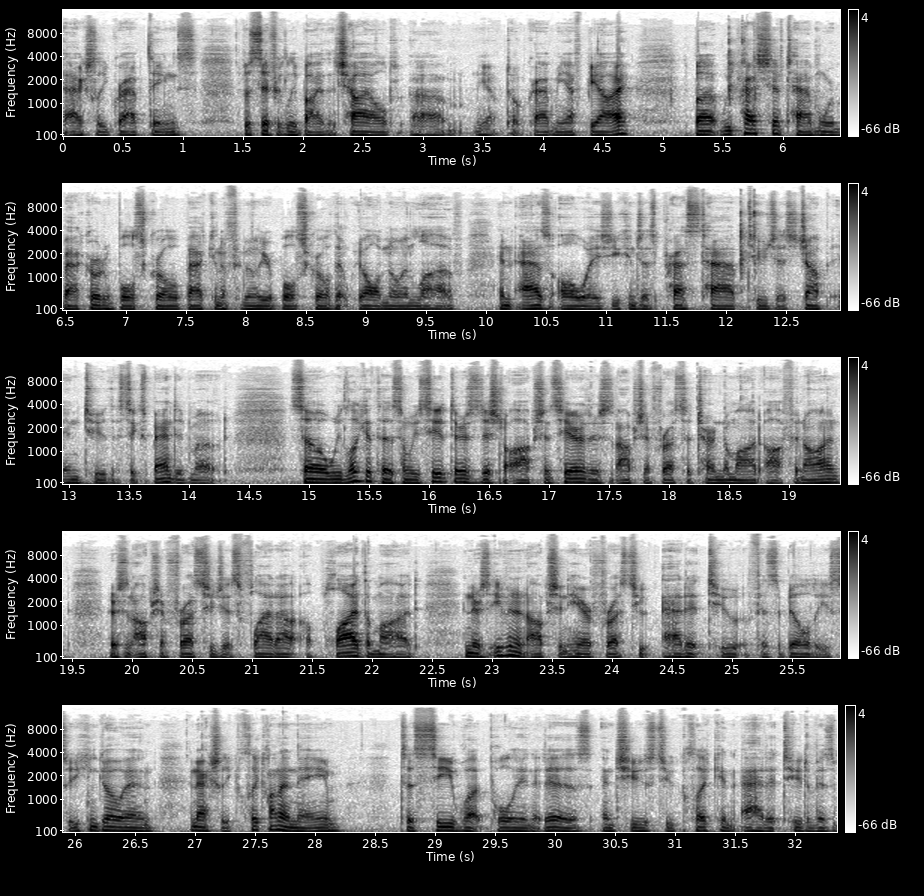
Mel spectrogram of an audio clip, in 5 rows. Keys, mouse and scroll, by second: 2.4-3.0 scroll up 6, 3.4 scroll down 5, 5.5 shift+Tab, 6.6-8.7 scroll up 9, 8.7-9.1 scroll up 1, 9.2-11.0 scroll up 2, 12.0 Tab, 17.3 click, 17.7 click, 18.1 click, 18.4 click, 23.8 click, 26.9 click, 27.7 click, 30.8 click, 31.9 click.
